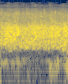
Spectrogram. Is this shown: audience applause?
yes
